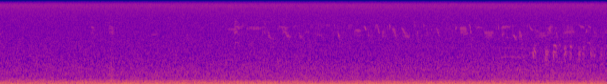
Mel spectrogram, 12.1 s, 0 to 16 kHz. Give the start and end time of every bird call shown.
4.5s-11.9s: Eurasian Skylark (Alauda arvensis)
10.6s-12.1s: Erckel's Francolin (Pternistis erckelii)

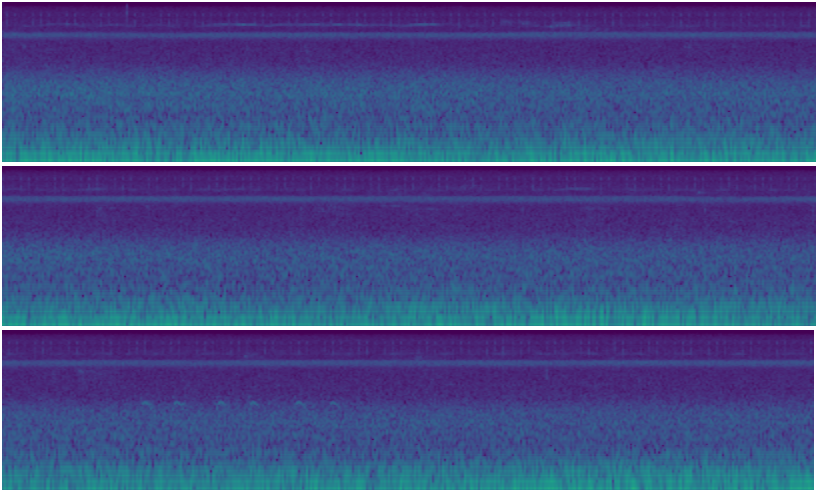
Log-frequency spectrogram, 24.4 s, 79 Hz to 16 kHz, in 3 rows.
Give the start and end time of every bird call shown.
0.0s-6.2s: Cedar Waxwing (Bombycilla cedrorum)
13.5s-14.4s: Cedar Waxwing (Bombycilla cedrorum)
17.5s-19.9s: American Crow (Corvus brachyrhynchos)

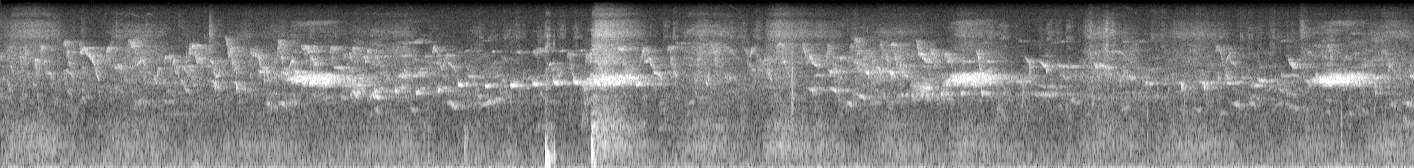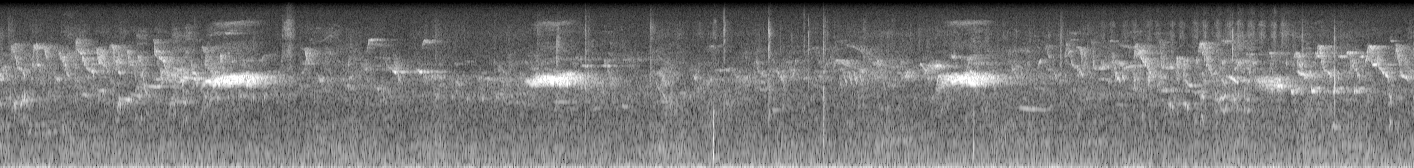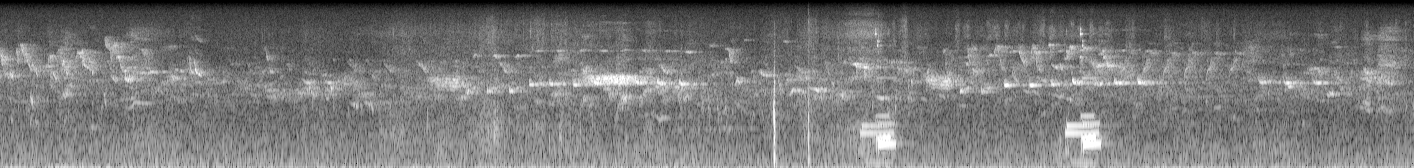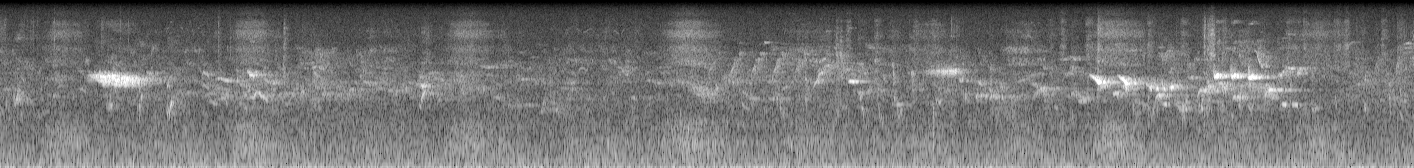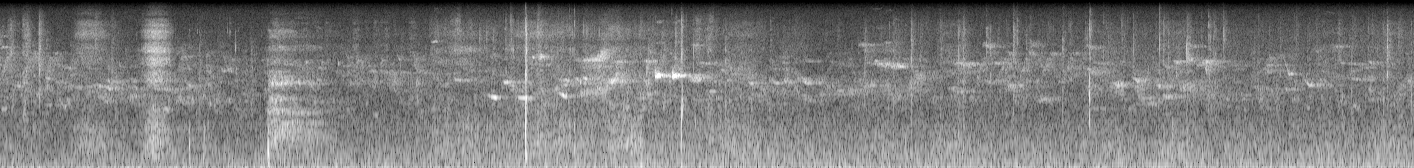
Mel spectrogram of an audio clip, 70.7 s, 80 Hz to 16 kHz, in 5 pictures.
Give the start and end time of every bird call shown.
0.7s-1.2s: Warbling White-eye (Zosterops japonicus)
1.5s-2.8s: Warbling White-eye (Zosterops japonicus)
2.8s-3.8s: Omao (Myadestes obscurus)
3.6s-6.1s: Apapane (Himatione sanguinea)
5.7s-6.6s: Omao (Myadestes obscurus)
6.1s-9.6s: Warbling White-eye (Zosterops japonicus)
8.0s-9.6s: Apapane (Himatione sanguinea)
9.4s-10.2s: Omao (Myadestes obscurus)
10.2s-13.1s: Apapane (Himatione sanguinea)
13.0s-14.0s: Omao (Myadestes obscurus)
14.2s-15.9s: Warbling White-eye (Zosterops japonicus)
16.1s-17.0s: Omao (Myadestes obscurus)
17.1s-17.4s: Apapane (Himatione sanguinea)
17.7s-18.7s: Apapane (Himatione sanguinea)
19.3s-20.2s: Omao (Myadestes obscurus)
20.6s-20.9s: Apapane (Himatione sanguinea)
23.4s-24.4s: Omao (Myadestes obscurus)
24.7s-26.5s: Warbling White-eye (Zosterops japonicus)
26.6s-27.2s: Omao (Myadestes obscurus)
27.0s-29.7s: Warbling White-eye (Zosterops japonicus)
30.1s-30.5s: Warbling White-eye (Zosterops japonicus)
31.2s-32.3s: Apapane (Himatione sanguinea)
32.5s-33.2s: Omao (Myadestes obscurus)
32.8s-35.8s: Apapane (Himatione sanguinea)
34.0s-34.9s: Omao (Myadestes obscurus)
37.4s-38.0s: Omao (Myadestes obscurus)
37.9s-39.5s: Warbling White-eye (Zosterops japonicus)
38.2s-40.2s: Apapane (Himatione sanguinea)
39.2s-40.8s: Hawaii Amakihi (Chlorodrepanis virens)
40.7s-41.8s: Apapane (Himatione sanguinea)
41.7s-42.4s: Iiwi (Drepanis coccinea)
43.2s-44.1s: Omao (Myadestes obscurus)
43.7s-44.3s: Iiwi (Drepanis coccinea)
44.4s-44.6s: Apapane (Himatione sanguinea)
49.6s-50.6s: Hawaii Amakihi (Chlorodrepanis virens)
51.6s-52.7s: Apapane (Himatione sanguinea)
53.2s-55.7s: Apapane (Himatione sanguinea)
61.3s-63.7s: Apapane (Himatione sanguinea)
62.3s-62.8s: Iiwi (Drepanis coccinea)
64.0s-65.7s: Apapane (Himatione sanguinea)
66.3s-67.6s: Hawaii Amakihi (Chlorodrepanis virens)
67.6s-68.9s: Apapane (Himatione sanguinea)

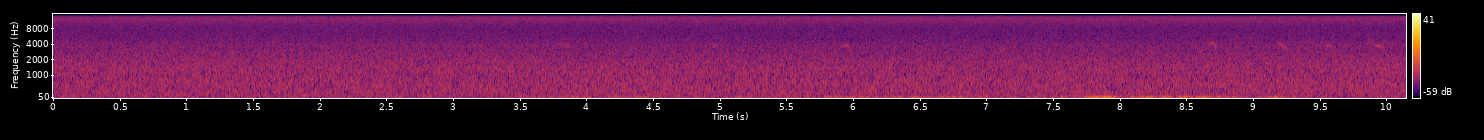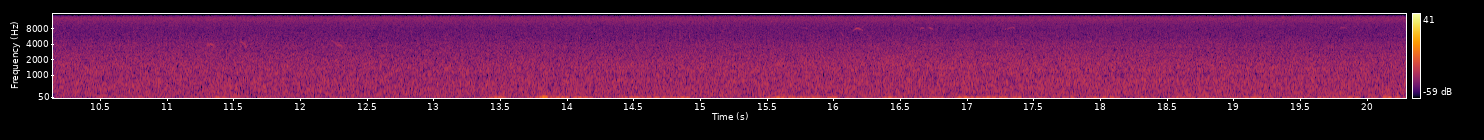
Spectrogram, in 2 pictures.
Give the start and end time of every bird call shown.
3.7s-3.9s: Gray-crowned Rosy-Finch (Leucosticte tephrocotis)
4.9s-5.1s: Gray-crowned Rosy-Finch (Leucosticte tephrocotis)
5.8s-6.0s: Gray-crowned Rosy-Finch (Leucosticte tephrocotis)
8.5s-10.1s: Gray-crowned Rosy-Finch (Leucosticte tephrocotis)
11.1s-12.4s: Gray-crowned Rosy-Finch (Leucosticte tephrocotis)
16.1s-17.4s: unidentified bird
19.7s-19.9s: unidentified bird

